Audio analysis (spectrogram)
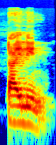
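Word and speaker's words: ptyalin: समजून ला बरा इ हा जो प हा साइलेंट है टाइलिन याचा उच्चार हा प साइलेंट है त्याचा उच्चार करता टी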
